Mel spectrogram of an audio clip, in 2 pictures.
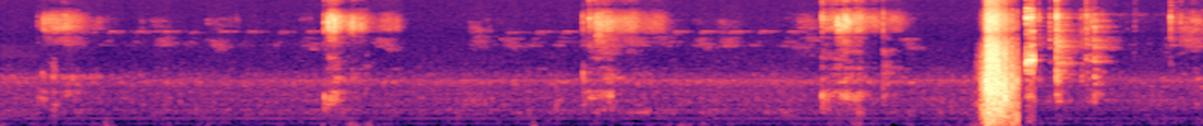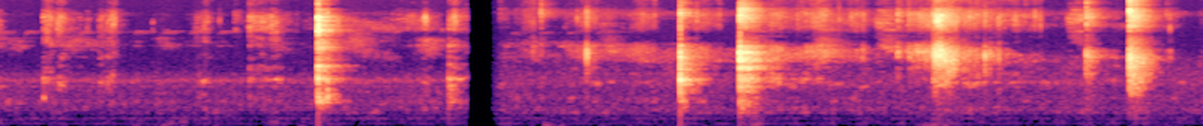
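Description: A spoon clinks and scrapes against a pan in scattered, irregular strokes while fried flour is stirred into thick jaggery syrup. The pan is otherwise quiet, with one louder knock partway through.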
